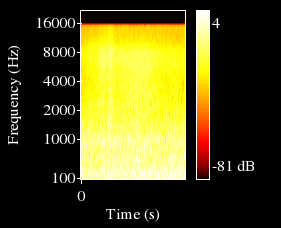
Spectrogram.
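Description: Steady rushing hiss, like wind noise on the microphone, with no distinct strokes. It grows slightly brighter and hissier from about half a second in.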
